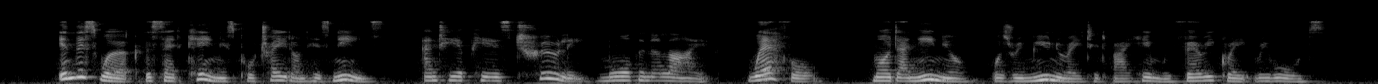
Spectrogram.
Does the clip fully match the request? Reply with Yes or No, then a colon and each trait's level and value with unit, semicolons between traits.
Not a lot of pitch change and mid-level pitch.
No: average, 4.5 semitones; medium, 160 Hz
